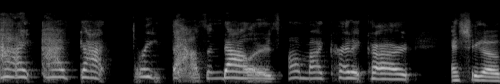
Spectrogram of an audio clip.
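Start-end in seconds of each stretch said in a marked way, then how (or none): 0.0-4.1 mock angry yelling, much higher. Retelling how a guest yelled at a front desk worker over his card: retelling a guest's yell. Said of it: "the guy was yelling and he's like".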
